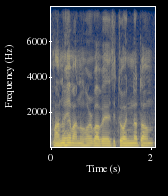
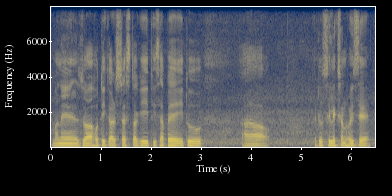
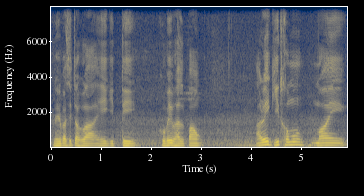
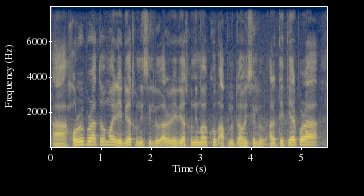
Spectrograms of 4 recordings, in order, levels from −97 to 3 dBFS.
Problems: none marked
